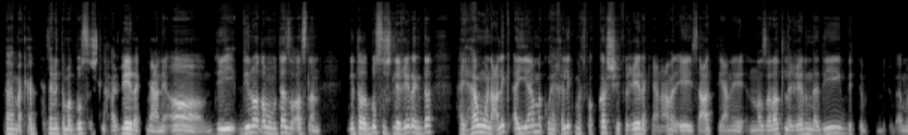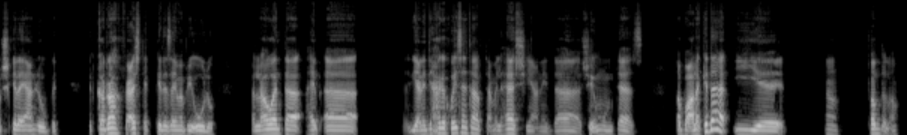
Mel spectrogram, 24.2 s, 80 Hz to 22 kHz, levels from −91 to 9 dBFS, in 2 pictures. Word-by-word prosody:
فاهمَك 135 -2 0
حتّة 140 +1 -3
إن - - +3
أنت 140 +1 -1
ما 130 -2 +2
تبُصّش 145 +2 -2
لح - - -9
غيرك، 135 0 +6
يعني 110 -2 -1
آه 115 -5 +3
دي 270 - +5
دي 155 - +4
نقطة 175 -1 +4
ممتازة 155 0 +1
أصلًا، 145 -4 -2 0.5
إن - - -2
أنت 140 - -1
ما 150 - +8
تبُصّش 160 0 0
لغيرَك 160 +3 +4
ده 185 +5 -1 0.3
هيهوّن 160 +6 +5
عليك 180 +1 +1
أيامَك 170 +5 +1
وهيخلّيك 145 +5 -2
ما 145 - -3
تفكّرش 165 +2 -2
في 130 -1 -7
غيرك 135 0 +1
يعني 110 - -11
عمل 130 +2 -4
إيه، 120 -1 0
ساعات 135 - -2
يعني 115 -1 -7
النظرات 125 +4 -2
لغيرنا 130 0 -1
دي 150 +6 -1
بت 135 -4 -11 0.2
بتبقى 110 +1 -18
مشكلة 125 +4 -2
يعني 125 0 -3
وبت 105 -1 -5 0.4
بتكرّهك 140 +3 +3
في - - -3
عيشتَك 155 0 0
كده 125 -2 -1
زي 120 +1 -2
ما 120 - -3
بيقولوا، 115 -2 0 0.5
فاللي 120 +2 -3
هو 135 +2 +5
أنت 130 -2 +1
هيبقى 120 -2 -1 0.6
يعني 125 0 -3
دي 135 +3 -6
حاجة 150 0 +2
كويسة 155 +2 -1
إن - - 0
أنت 155 - -8
ما 145 - +1
بتعملهاش 125 +3 -4
يعني، 110 -2 -14
ده 110 0 -8
شيء - - -7
ممتاز، 115 -4 -7 0.4
طب - - -6
وعلى - - +4
كده 255 +6 +3
ي 125 -2 0 0.9
آه، 125 -2 -14 0.4
اتفضّل 140 -3 -3
آه. 110 - -17
130 Hz, 180 wpm, -23 LUFS, 120-150 Hz, 0.9 s, ما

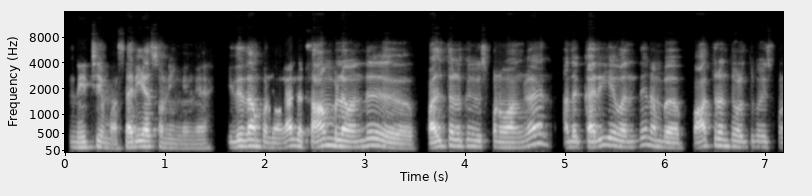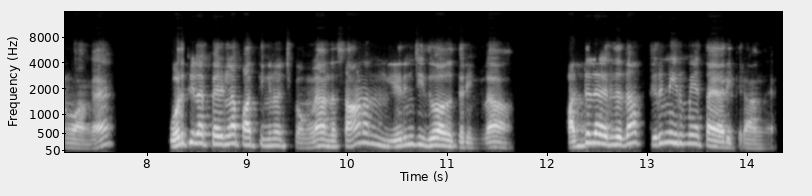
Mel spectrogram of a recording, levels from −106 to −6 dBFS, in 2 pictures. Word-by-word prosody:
நிச்சயமா. 135 -3 -3
சரியா, 145 +3 +5
சொன்னீங்கங்க. 110 -4 -10 0.3
இது 155 +3 0
தான் 160 -1 +7
பண்ணுவாங்க. 125 -3 -2
அந்த 155 -3 -1
சாம்பல 165 -3 +5
வந்து 155 +6 -4 0.6
பல் 150 +5 +5
தொளக்கவும் 165 -2 -2
யூஸ் 145 0 -10
பண்ணுவாங்க. 130 +3 -1 0.4
அந்த 140 +1 -3
கரிய 175 +5 +1
வந்து 140 +7 -9
நம்ப 150 -4 -3 0.3
பாத்திரம் 175 -3 0
தொளத்துக்கும் 145 0 -6
யூஸ் 140 -1 -21
பண்ணுவாங்க. 120 -3 -5 0.8
ஒரு 205 +6 +6
சில 240 -1 +4
பேர்ல்லாம் 215 +1 +3
பாத்தீங்கன்னு 175 -2 0
வச்சுக் 170 -6 -13
கோங்களேன், 130 +8 +1
அந்த 150 -1 -4
சாணம் 240 -4 +1 0.2
எரிஞ்சு 200 +2 -3
இதுவாகுது 170 -6 +3
தெரியும்ங்களா? 130 +1 -1 0.8
அதுலேருந்து 205 - +3
தான் 245 0 0
திருநீருமே 230 +1 -2
தயாரிக்கிறாங்க. 115 -5 0
155 Hz, 150 wpm, -26 LUFS, 135-190 Hz, 0.8 s, தான்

